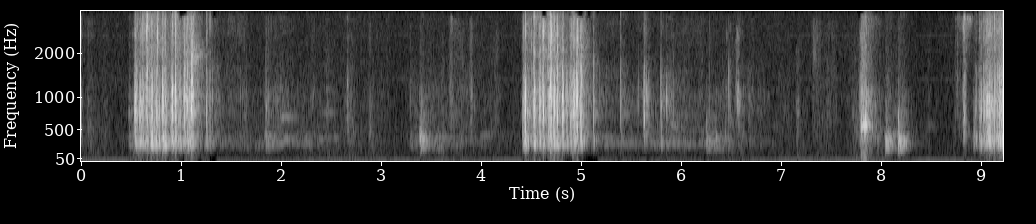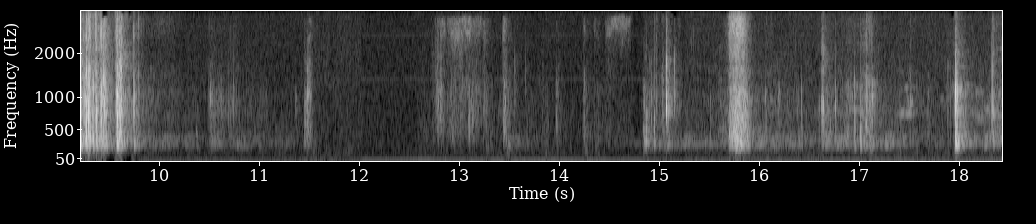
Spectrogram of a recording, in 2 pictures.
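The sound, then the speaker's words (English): A deck of tarot cards being shuffled for a reading, with three loud riffling bursts followed by softer sliding and tapping as the cards are handled and squared; no one speaks. “One moment while I shuffle.”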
